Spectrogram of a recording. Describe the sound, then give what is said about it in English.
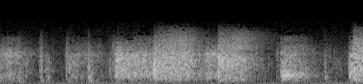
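Gunshots ring out in a radio drama shootout as several harsh, loud bursts of noise, some sharp and some drawn out. They come in an irregular rhythm with short gaps between them, and no voices are heard. “she's been shot. Use your rifle, Jim. Use your rifle.”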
